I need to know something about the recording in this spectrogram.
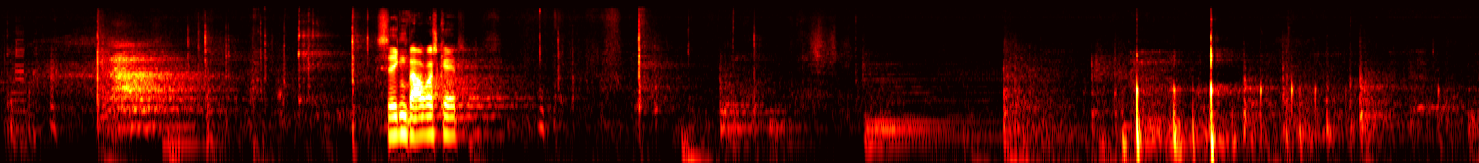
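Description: A man speaks into a microphone in a reverberant hall.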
